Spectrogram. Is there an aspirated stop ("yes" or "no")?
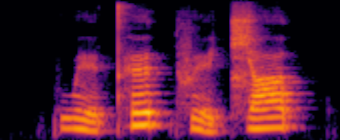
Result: yes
